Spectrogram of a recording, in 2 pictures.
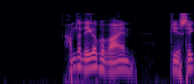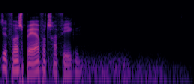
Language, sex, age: Danish, male, 42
